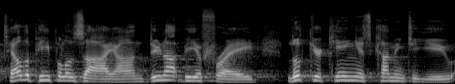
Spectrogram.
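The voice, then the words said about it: Speaker's own noticeable accent. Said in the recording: “people tend to misunderstand my accent sometimes”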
